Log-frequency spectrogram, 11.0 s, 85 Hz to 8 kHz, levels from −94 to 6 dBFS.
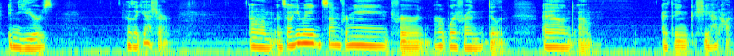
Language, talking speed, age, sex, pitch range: English, 140 wpm, 10-29, female, 110-185 Hz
